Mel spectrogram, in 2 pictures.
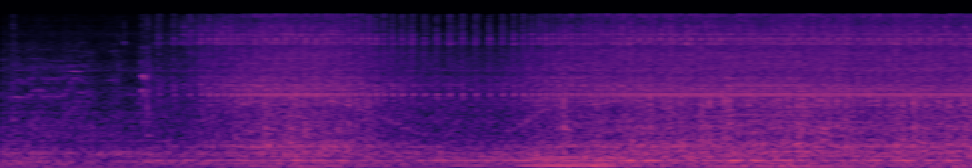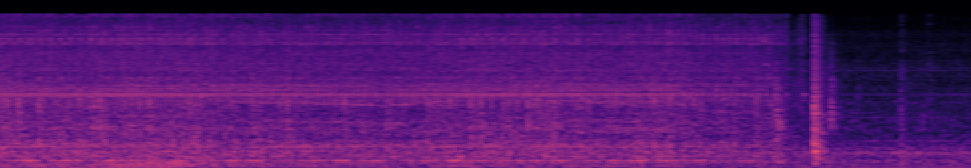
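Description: A sewing machine motor hums steadily, then stops with a click.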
